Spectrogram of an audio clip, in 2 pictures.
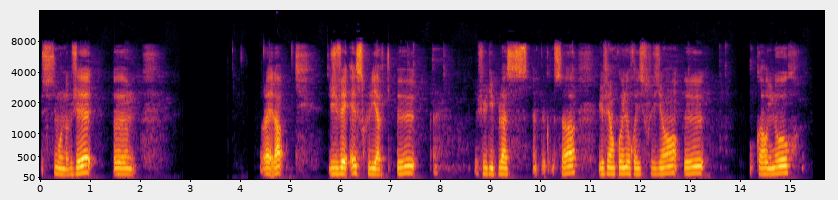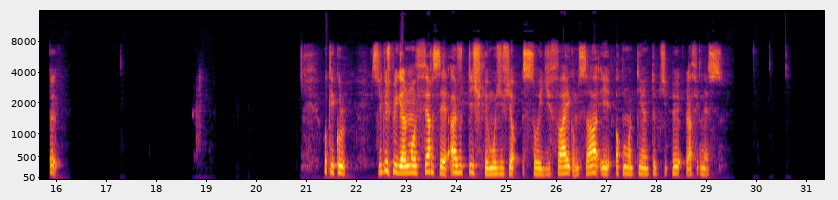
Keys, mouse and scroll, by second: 0.8 click, 3.7 click, 4.6-6.8 middle drag, 6.8 e, 7.9-8.9 middle drag, 8.9-11.0 drag, 11.0 e, 11.9-13.3 drag, 13.3 e, 14.2-16.4 drag, 16.4 Tab, 16.8 a, 17.1 scroll down 1, 17.3-20.3 middle drag, 21.1-23.5 scroll up 2, 25.1 click, 25.9-27.3 middle drag, 27.3-30.3 drag, 30.3-30.9 middle drag, 30.9-31.3 scroll up 1.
